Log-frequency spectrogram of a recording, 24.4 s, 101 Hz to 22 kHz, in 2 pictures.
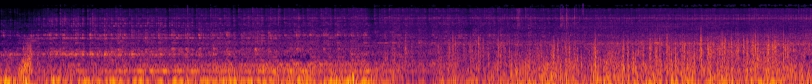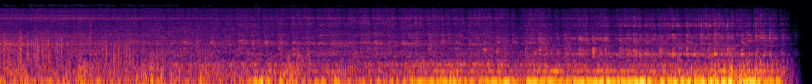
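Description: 1965 Ford Mustang's rebuilt 250 cubic-inch inline-six idling steadily through its dual exhaust. It gets louder for the last several seconds, then cuts off suddenly.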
